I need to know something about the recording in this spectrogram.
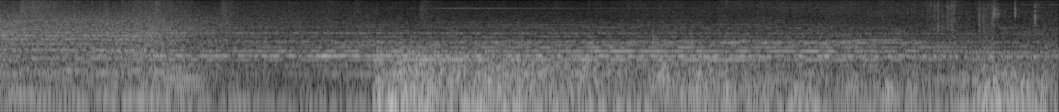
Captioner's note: tense orchestral music plays; thunder crashing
